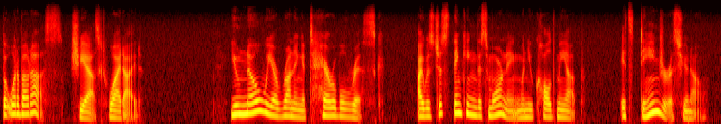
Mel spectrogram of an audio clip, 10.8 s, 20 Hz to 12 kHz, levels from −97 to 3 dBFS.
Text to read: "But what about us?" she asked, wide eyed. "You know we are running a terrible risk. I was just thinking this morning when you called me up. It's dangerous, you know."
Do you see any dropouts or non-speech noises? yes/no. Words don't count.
no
